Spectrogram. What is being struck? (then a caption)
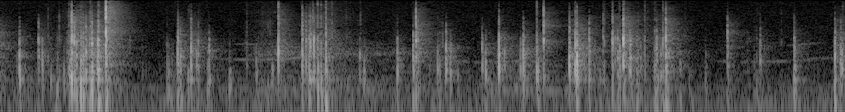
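Thick clear plastic bag with contents. A small, thick, clear plastic packaging bag with contents inside is crinkled and squeezed with fingertips close to the mic. It makes dense, bright crinkling and crackling in quick irregular bursts, loudest near the start. Each burst cuts off with almost no ring and there is very little low end.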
